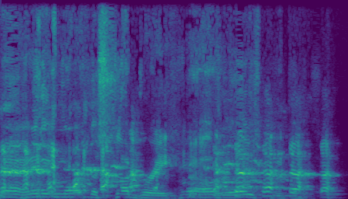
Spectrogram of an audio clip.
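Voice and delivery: loud, high, laughing mock lament; exaggerated outcry through laughter; mock disgust. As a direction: joke about them as if diseased, loudly. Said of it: "You sound like it's, like, a disease".

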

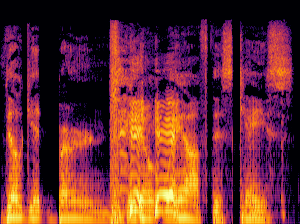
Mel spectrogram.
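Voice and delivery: a hint of sinister phone voice; menacing caller. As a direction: threaten him slowly. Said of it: "the man said".

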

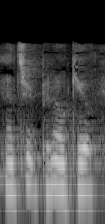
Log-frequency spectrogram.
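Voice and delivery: plain reading voice

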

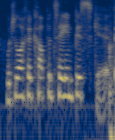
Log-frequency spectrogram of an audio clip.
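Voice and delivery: high-pitched put-on British accent; mock British accent. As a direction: play him back as an overly British speaker. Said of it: "You sound like this".

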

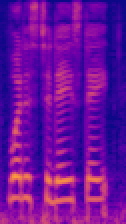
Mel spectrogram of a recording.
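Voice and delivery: ordinary talk, nothing marked

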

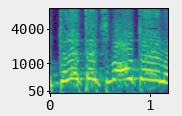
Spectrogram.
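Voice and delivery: high-pitched imitation of an excited man; excited stranger. Acts out the grateful stranger. (חיקוי של זר נרגש)

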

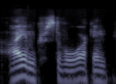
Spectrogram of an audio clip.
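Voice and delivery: ordinary talk

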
